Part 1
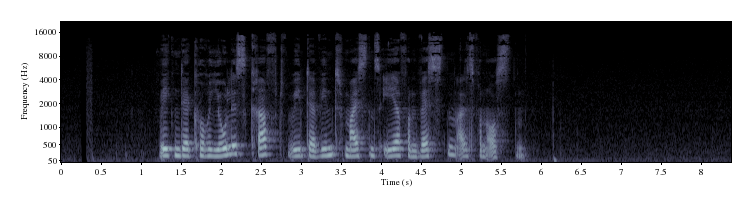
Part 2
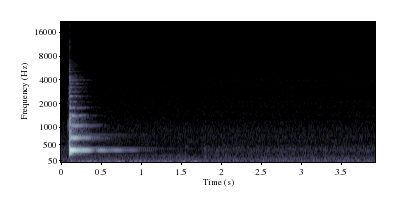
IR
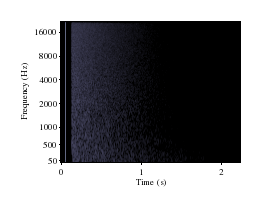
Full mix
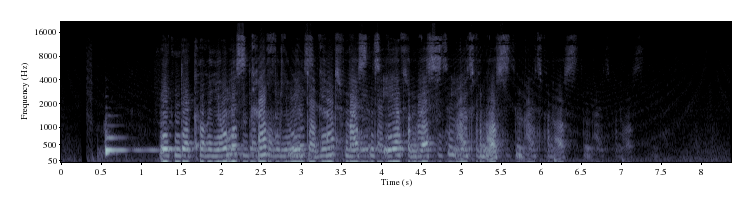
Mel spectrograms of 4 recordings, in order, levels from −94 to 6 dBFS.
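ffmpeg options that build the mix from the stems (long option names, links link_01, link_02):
-filter_complex "[0:a]aeval=exprs='clip(val(0),-1,0.0158)':channel_layout=same,volume=-3dB,asplit=2[link_01][link_02];[link_02]volume=-8dB[link_03];[1:a]acompressor=mode=upward:threshold=-31dB:ratio=2.5,bandpass=frequency=250:width_type=q:width=3.1:csg=0,adelay=450,volume=-2dB[link_04];[link_03]aecho=0:1:848|1696|2544:1|0.19|0.0361[link_05];[link_01][link_04][link_05]amix=inputs=3:normalize=0,aphaser=in_gain=1:out_gain=1:delay=2.9:decay=0.36:speed=0.37:type=triangular"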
